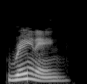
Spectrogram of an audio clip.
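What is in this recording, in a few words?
"raining", British English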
